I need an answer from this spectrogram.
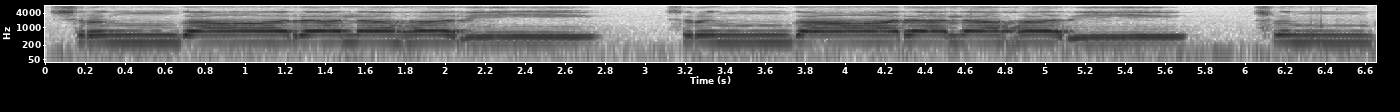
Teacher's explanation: దగ్గరగా వినపడాలి. English alphabets ప్రకారం ఎస్హెచ్ లాగా పలకాలి. శృంగార మెలకశ కింద రుత్వం ఉందండి ఉకారం రాకుండా ఇ కి ఉ కి మధ్యలో శృంగార శృంగార ఉ అన్నట్టుగా కాకుండా శృంగార అలా మధ్యస్తంగా వినిపించాలి. శృంగార లహరి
